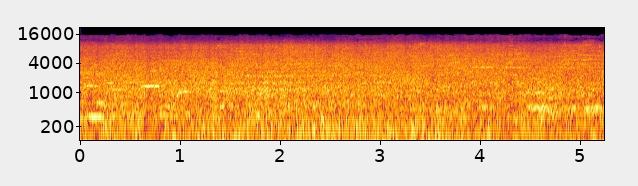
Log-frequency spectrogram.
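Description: Loaded coal hopper cars of a freight train rolling past, a steady loud noise of steel wheels on rail, with a few brief faint squeals near the start and near the end.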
